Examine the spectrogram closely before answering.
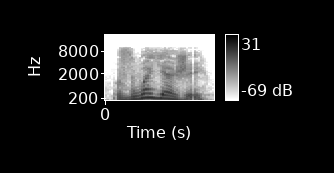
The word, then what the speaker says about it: voyager: as we saw previously, you've got this Y letter here, okay, and it will be transformed like if you would have deux I, okay, so the first one will be combined with this O, so you will get voix, voix, and then the second one will be connected and combined with this A, ya, okay, so you get voyager, voyager.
